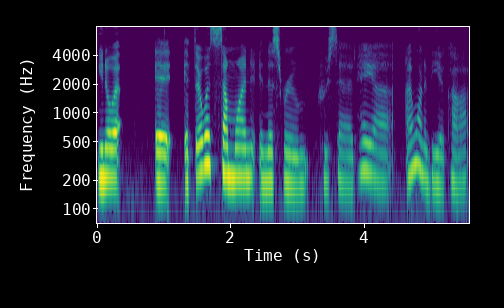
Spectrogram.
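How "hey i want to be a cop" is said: ordinary talk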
